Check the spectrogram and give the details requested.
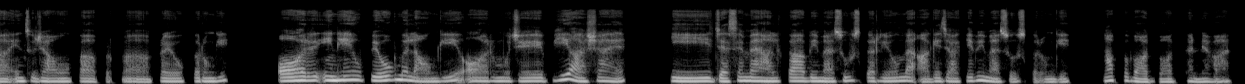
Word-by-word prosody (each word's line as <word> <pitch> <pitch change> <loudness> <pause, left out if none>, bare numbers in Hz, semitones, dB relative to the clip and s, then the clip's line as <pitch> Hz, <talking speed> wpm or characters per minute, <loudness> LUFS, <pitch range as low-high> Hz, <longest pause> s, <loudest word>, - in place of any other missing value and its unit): इन 150 - +1
सुझावों 140 -2 0
का 140 -1 -1
प्र - - -12 0.2
अ, 125 -3 -2
प्रयोग 140 -1 -1
करूँगी 145 +4 -1 0.5
और 175 +3 +6
इन्हें 185 +2 +5
उपयोग 190 0 +1
में 210 -2 +4
लाऊँगी 145 +1 0
और 155 -1 -2
मुझे 150 0 0
भी 205 +7 +2
आशा 160 -6 +2
है 145 -2 0 0.5
कि 150 -1 +3
जैसे 145 +3 +1
मैं 165 -1 +4
हल्का 150 +1 +1
अभी 150 0 +1
महसूस 150 +5 +1
कर 150 -1 -3
रही 150 -1 -3
हूँ 150 +1 0
मैं 165 -1 0
आगे 140 +4 -2
जाके 140 +2 -3
भी 185 +2 +1
महसूस 130 -3 0
करूँगी। 120 +1 -5 0.4
आपका 180 0 -2
बहुत-बहुत 125 -3 -2
धन्यवाद। 125 0 -3
150 Hz, 170 wpm, -23 LUFS, 140-170 Hz, 0.5 s, और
